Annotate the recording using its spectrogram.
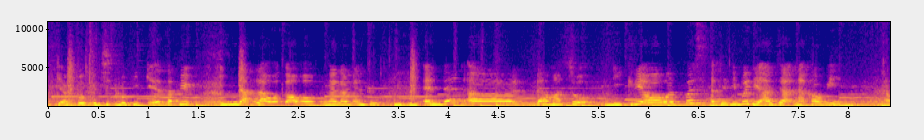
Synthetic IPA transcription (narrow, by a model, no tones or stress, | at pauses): kiapəbət͡ʃit̪bəfikɪrt̪apiindahlahwat̪awawawapəŋalamãnt̪uʔɛndɛnə | dahmãsʊʔdiɡɾiawawanpəsat̪at̪ibadiad͡ʒaʔnãʔkawɪn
